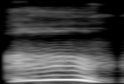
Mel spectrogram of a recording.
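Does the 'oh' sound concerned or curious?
concerned. It sounds concerned, with a lower pitch. The listener is reacting to an emotional problem. "that's more concern"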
